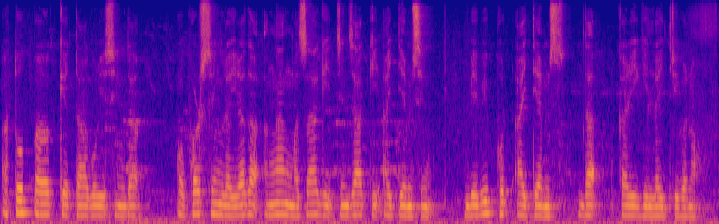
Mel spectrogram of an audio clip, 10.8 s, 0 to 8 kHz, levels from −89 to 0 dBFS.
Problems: none marked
